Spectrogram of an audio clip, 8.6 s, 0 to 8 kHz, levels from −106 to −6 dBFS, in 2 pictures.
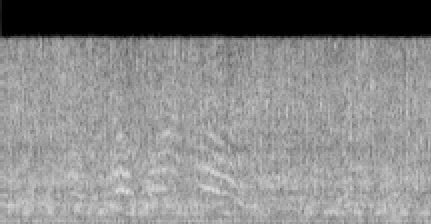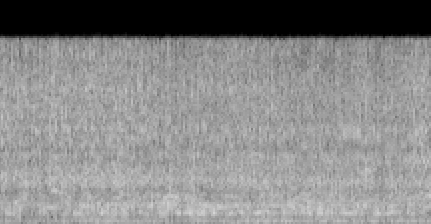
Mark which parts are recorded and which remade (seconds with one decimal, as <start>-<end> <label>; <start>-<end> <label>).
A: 0.0-6.5 remade; 6.5-7.0 recorded; 7.0-8.6 remade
